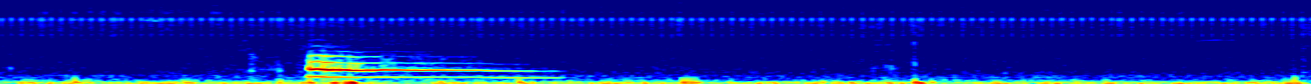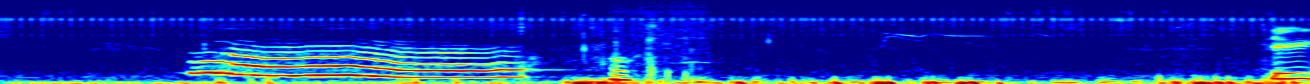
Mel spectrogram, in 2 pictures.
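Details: Steeler, a young talkative puppy, makes Chewbacca-like noises indoors when petting stops. Two long, tonal, nasal whines, the second louder and wavering up and down for nearly two seconds, are followed by a thump and a brief murmured human voice.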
